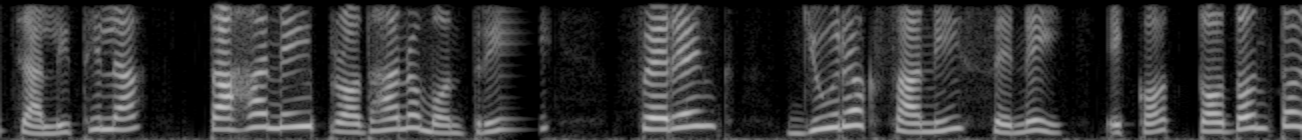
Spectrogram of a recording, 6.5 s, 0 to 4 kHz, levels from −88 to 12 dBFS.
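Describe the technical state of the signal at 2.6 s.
At 2.6 s the speech sits inside a call audio freeze spanning 2.50 to 2.72 s. The last sound is drawn out as a fading buzz, then about 50 ms of near-silence, before speech resumes where it stopped, roughly 200 ms late, with nothing lost. The likely cause is a jitter buffer running empty. A spectrogram shows smeared, repetitive energy capped at 4 kHz fading into a blank strip. The waveform shows a decaying tail, then flatline.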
